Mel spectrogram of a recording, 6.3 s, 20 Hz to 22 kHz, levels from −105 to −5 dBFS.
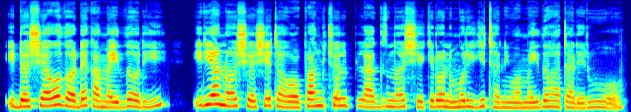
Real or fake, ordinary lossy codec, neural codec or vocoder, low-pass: real; none; none; none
